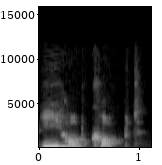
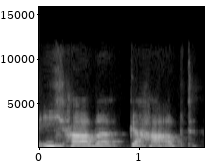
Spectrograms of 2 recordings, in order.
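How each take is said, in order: First: It is said in a strong regional dialect. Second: It is said in standard German.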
